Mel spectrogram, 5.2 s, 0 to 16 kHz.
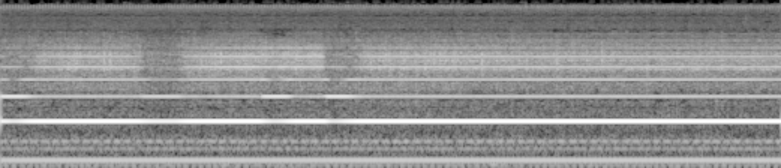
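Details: PE Ranger 1981 half-watt 6-channel crystal-controlled CB27/81 transportable (late version, better output filtering), receive alignment, audio taken from speaker: steady whistling test tone, rough buzzy edge, low hum beneath; distorted received audio, receiver out of alignment, needing L106/L107 adjustment per manual.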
